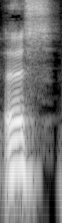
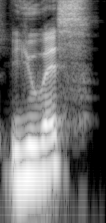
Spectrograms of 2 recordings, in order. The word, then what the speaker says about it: Us: Voilà, c'est le us. D'ailleurs, lors de la promo, Jordan Peele prononce US euh, et non pas us.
